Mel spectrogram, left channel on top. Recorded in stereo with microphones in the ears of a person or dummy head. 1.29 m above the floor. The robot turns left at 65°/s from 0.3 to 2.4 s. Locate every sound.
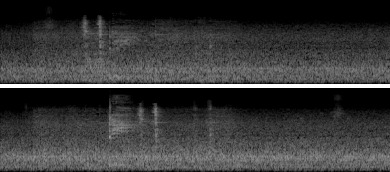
1.1 s whispering: 75° right (ahead or behind), 4 m; by 1.5 s 80° right, 4 m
